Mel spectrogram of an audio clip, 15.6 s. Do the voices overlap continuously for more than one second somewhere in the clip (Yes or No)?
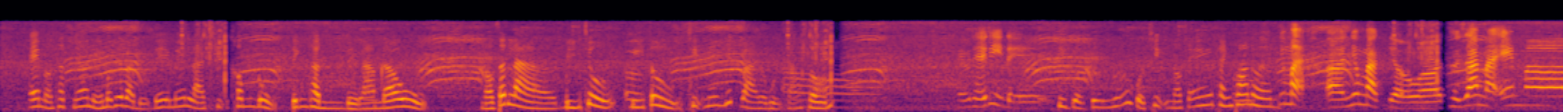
No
